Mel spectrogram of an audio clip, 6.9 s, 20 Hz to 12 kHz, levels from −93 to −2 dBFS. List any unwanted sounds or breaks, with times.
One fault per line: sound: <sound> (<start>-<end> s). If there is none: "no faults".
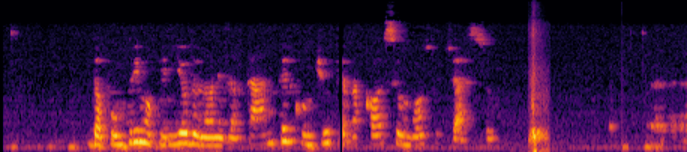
sound: dropout (3.4-3.4 s)
sound: whoosh (5.3-5.5 s)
